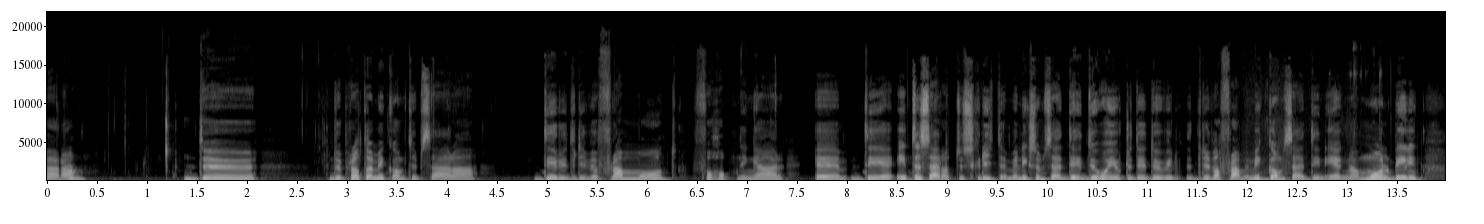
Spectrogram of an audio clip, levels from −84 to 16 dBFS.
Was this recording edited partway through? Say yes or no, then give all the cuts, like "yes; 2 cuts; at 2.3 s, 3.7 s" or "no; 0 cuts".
no; 0 cuts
